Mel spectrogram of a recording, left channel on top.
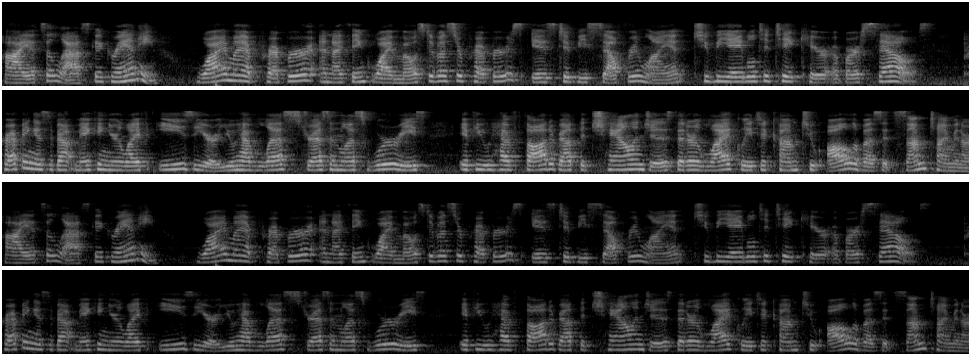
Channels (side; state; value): right; quieter; 8.7 dB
